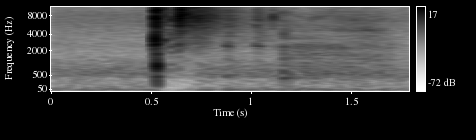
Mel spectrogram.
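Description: A single sharp crack from a Walther Rotex RM8 air rifle fired at night at a field target among foliage, followed by a faint thump of the pellet striking about half a second later.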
